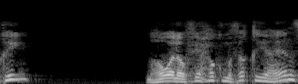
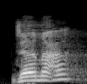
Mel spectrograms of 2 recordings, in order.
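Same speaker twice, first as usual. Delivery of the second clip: normal talking voice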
